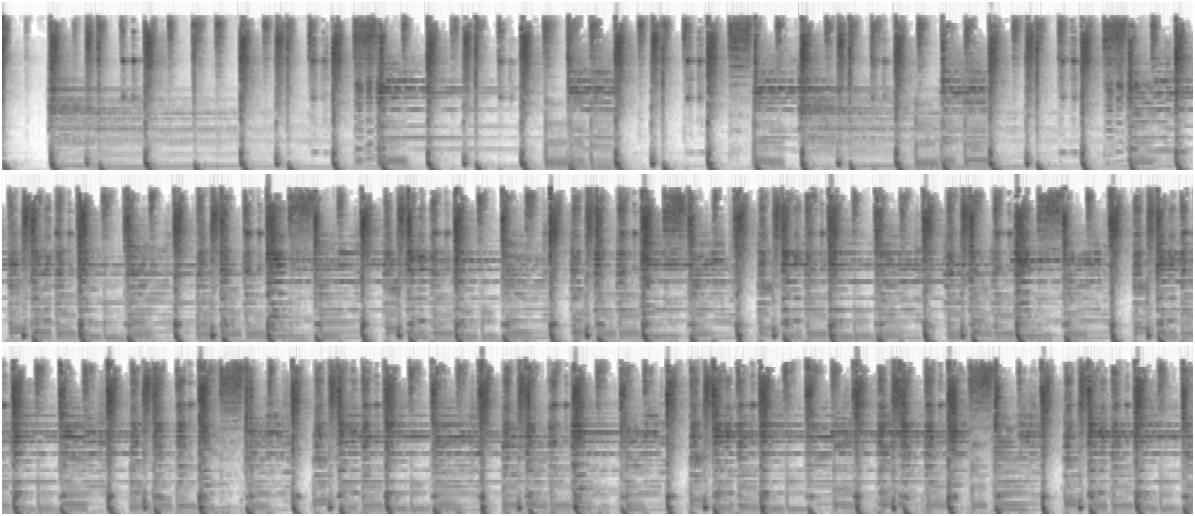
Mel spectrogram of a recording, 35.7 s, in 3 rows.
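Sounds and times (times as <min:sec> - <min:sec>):
funky instrumental music: 0:00.0 - 0:35.7.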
